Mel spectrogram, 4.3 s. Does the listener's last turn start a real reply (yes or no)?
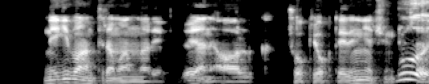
yes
